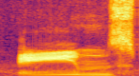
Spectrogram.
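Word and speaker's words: Eames: Ames, but it's spelled E-A-M-E-S.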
